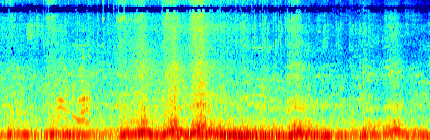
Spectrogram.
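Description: Car engine idling with a low rumble, revved in three quick blips in the middle and once more near the end, from a custom car with an exposed chromed engine.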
